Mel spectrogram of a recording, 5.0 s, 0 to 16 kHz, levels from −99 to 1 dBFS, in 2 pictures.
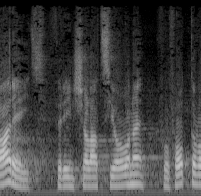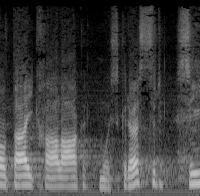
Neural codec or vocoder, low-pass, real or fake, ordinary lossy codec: none; 14.4 kHz; real; MP3, 64 kbps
